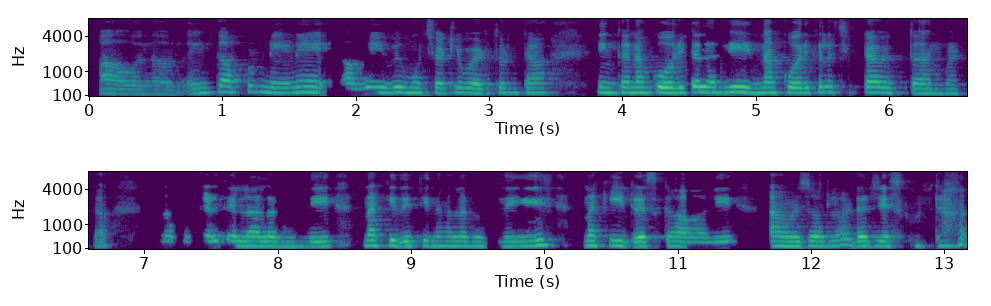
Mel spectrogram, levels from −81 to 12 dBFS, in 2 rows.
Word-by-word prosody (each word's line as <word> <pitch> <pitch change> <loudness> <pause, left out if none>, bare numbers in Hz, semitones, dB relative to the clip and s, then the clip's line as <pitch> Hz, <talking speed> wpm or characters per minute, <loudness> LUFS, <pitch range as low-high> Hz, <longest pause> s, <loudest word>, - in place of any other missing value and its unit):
అవునవును. 155 -3 -10
ఇంకా 190 +4 -6
అప్పుడు 220 +1 -8
నేనే 190 +3 -2 0.3
అవి 185 +3 -3
ఇవి 205 +1 +2
ముచ్చట్లు 190 0 -2
పెడుతుంటా. 185 +1 -2 0.5
ఇంకా 190 +1 0
నా - - +4
కోరికలన్నీ 200 +1 +5 0.2
నా 195 - +3
కోరికల 195 +2 +2
చిట్టా 205 0 +1
విప్పుతా 190 -1 -4
అనమాట. 170 0 -10 0.5
నాకు 190 - -8
ఎక్కడికి 190 +1 -2
వెళ్ళాలని 180 -1 +2
ఉంది, 170 0 0 0.3
నాకు 200 0 +2
ఇది 180 -1 +1
తినాలని 180 -1 -1
ఉంది, 175 +1 -5 0.5
నాకు 195 0 +1
ఈ - - +5
డ్రెస్ 175 0 +5
కావాలి, 170 0 -2 0.4
అమెజాన్‍లో 180 +1 +2
ఆర్డర్ 180 -4 +4
చేసుకుంటా. 180 0 -3
185 Hz, 140 wpm, -23 LUFS, 175-195 Hz, 0.5 s, కోరికలన్నీ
